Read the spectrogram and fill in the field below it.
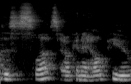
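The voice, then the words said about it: Polite customer service phone voice. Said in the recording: “my customer service voice”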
